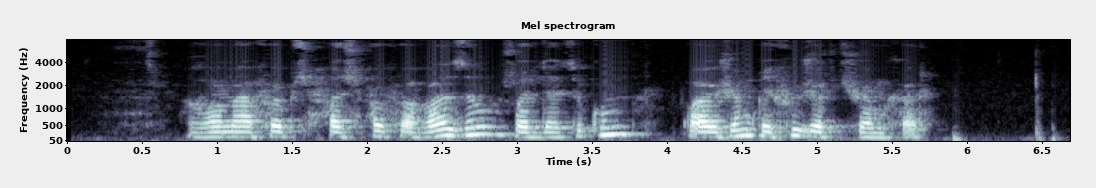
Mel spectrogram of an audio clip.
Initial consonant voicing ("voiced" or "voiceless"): voiced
